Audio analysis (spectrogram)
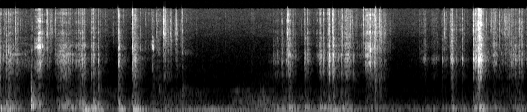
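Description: A small oval piece of dry, cracked brown laundry soap, held in black-gloved fingers, is scraped and shaved with a metal utility knife blade. Dry shavings fall off as the blade makes a run of short, dry scratching and crackling scrapes with bright edges, broken by a few quiet pauses.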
